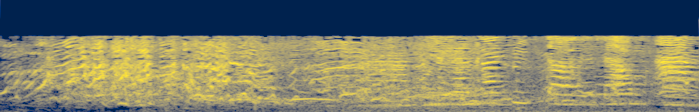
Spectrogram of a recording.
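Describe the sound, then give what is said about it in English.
Neighborhood kids playing soccer outside the tall walls of a shelter: a steady mix of children's excited voices, shouts and giggles overlapping throughout, lively, with no single clear speaker. “Outside the tall shelter walls, neighborhood kids are playing soccer.”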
